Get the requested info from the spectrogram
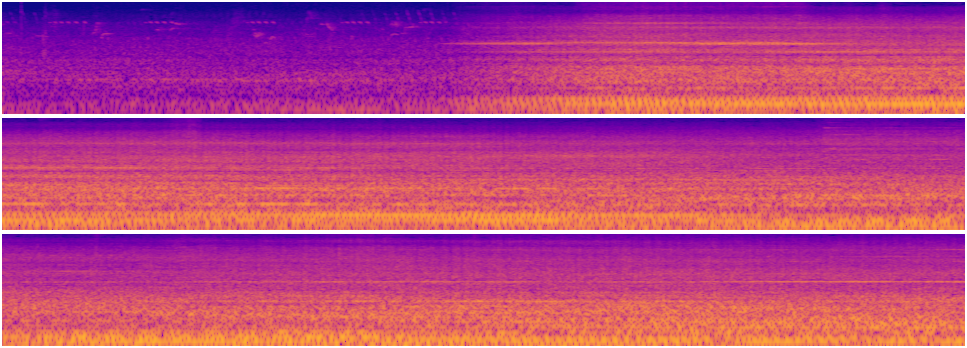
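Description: Freight train led by several Norfolk Southern diesel locomotives approaching and then passing close, quieter for the first few seconds, then a loud steady engine rumble once the locomotives are alongside about four and a half seconds in. The engines give way to the steady rolling of covered hopper cars, with a thin steady squeal over it in the second half.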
